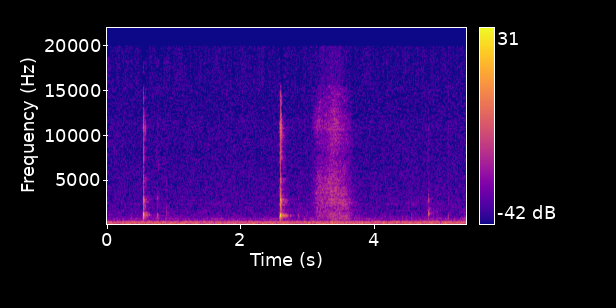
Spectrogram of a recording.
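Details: Two sharp, brief clicks a couple of seconds apart over steady room hum, with a faint third; hiccups.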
